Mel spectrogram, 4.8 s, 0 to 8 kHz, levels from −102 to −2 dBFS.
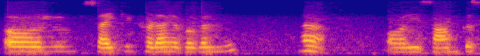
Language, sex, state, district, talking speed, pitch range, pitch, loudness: Surgujia, female, Chhattisgarh, Sarguja, 135 wpm, 235-255 Hz, 245 Hz, -19 LUFS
